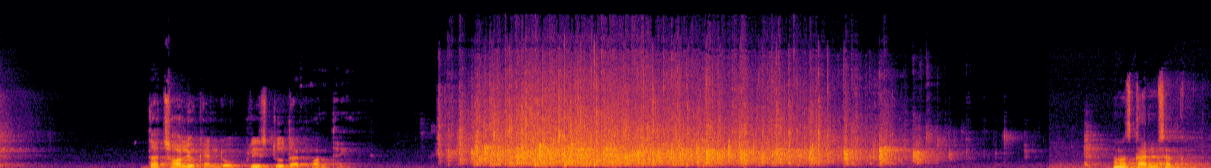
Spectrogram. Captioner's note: applause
